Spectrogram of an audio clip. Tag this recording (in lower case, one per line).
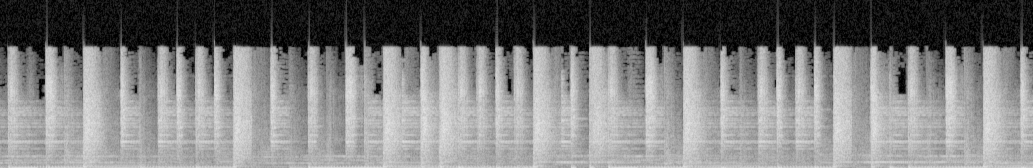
soundtrack music
music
